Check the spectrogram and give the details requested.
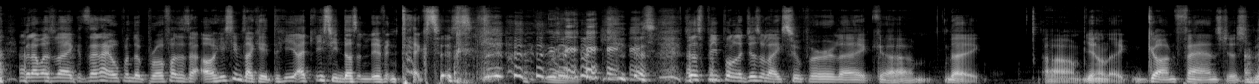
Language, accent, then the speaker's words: English; Belgium; moved away; I grew up in Belgium.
